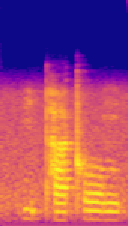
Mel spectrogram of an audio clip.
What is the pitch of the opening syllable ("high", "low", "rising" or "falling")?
high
